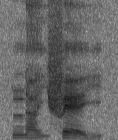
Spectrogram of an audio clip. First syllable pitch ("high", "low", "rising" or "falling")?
low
